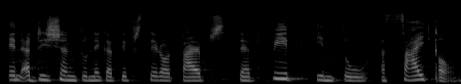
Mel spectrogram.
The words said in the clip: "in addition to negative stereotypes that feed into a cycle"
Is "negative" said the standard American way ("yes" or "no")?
no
